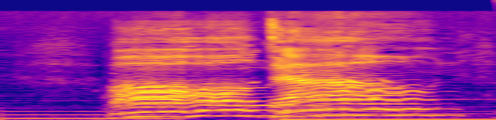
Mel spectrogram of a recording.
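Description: Church worship team and congregation singing a hymn over a sustained low instrumental note. Voices hold one note, then come back in about half a second in.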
